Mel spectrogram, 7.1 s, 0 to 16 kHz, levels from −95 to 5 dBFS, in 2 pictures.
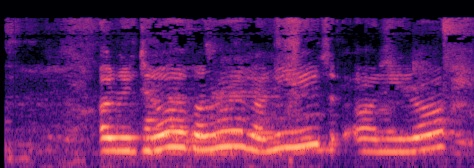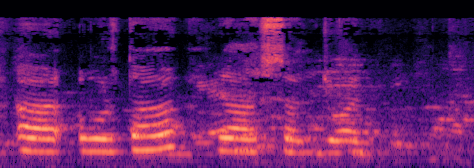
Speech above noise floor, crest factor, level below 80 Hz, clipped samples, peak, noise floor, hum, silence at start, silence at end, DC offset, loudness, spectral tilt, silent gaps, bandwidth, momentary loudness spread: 26 dB; 16 dB; -62 dBFS; under 0.1%; -2 dBFS; -42 dBFS; none; 0.05 s; 0 s; under 0.1%; -17 LUFS; -3 dB/octave; none; 11.5 kHz; 11 LU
